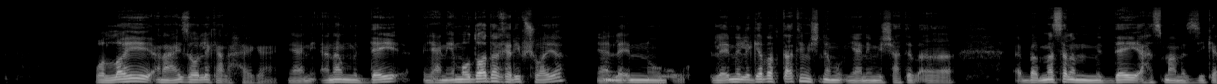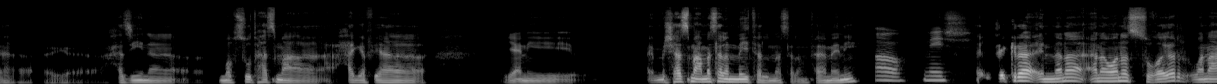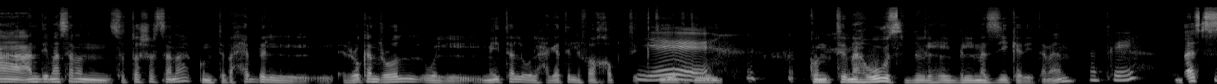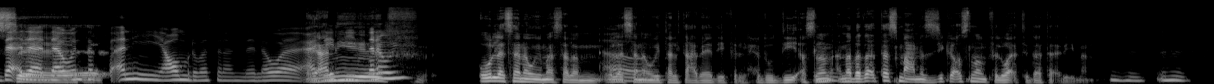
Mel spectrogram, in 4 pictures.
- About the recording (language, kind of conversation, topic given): Arabic, podcast, إزاي مزاجك بيحدد نوع الأغاني اللي بتسمعها؟
- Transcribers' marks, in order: tapping; laughing while speaking: "ياه!"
